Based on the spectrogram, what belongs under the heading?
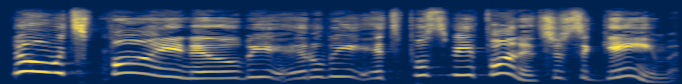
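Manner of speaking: high, chirpy mock coaxing; sing-song persuasion to play; mock friends. Friends coaxing her into a game, high mock-chirpy. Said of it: "And they're like".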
